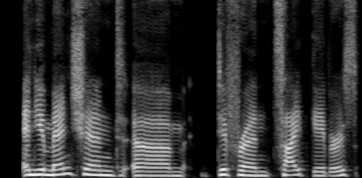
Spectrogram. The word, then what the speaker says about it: Zeitgeber: you mentioned um different side gavers I'm gonna pronounce it the German Way because I'm German uh so site Gaba is is a German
